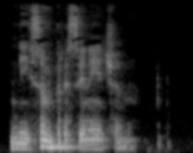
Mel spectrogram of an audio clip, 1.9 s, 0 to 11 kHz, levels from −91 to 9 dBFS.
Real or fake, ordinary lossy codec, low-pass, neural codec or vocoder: real; MP3, 64 kbps; 9.9 kHz; none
